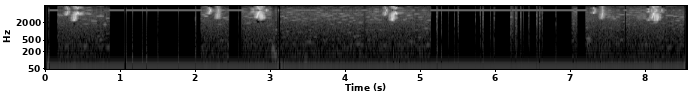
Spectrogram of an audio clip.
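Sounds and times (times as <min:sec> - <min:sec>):
Hammond's Flycatcher: 0:00.1 - 0:00.8, 0:02.1 - 0:03.1, 0:04.3 - 0:04.9, 0:07.2 - 0:08.4.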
